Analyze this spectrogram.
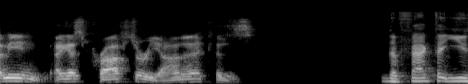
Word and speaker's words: Rihanna: which which you know you don't actually pronounce Rihanna like Rihanna right it's Rihanna Brianna Brianna why does she make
